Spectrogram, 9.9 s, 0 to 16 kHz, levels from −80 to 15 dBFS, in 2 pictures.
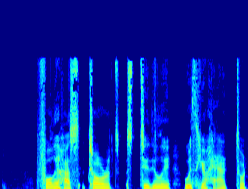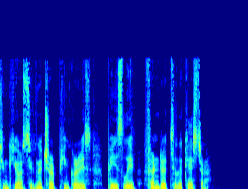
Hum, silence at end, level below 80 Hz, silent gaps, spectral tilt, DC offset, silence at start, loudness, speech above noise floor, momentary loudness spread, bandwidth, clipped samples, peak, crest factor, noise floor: none; 0.8 s; -52 dBFS; none; -5 dB/octave; under 0.1%; 0.75 s; -23 LUFS; 54 dB; 9 LU; 11.5 kHz; under 0.1%; -2 dBFS; 22 dB; -77 dBFS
